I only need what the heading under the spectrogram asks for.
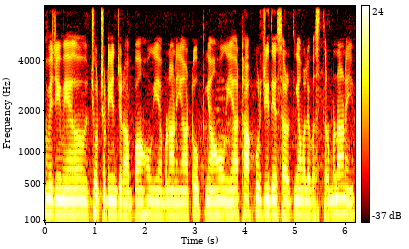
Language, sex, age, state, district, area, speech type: Punjabi, female, 45-60, Punjab, Gurdaspur, urban, spontaneous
